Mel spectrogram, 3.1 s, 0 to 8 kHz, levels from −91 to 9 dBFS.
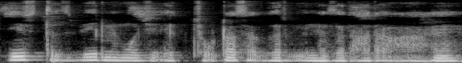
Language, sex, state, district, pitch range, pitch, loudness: Hindi, male, Arunachal Pradesh, Lower Dibang Valley, 120-135 Hz, 130 Hz, -16 LUFS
